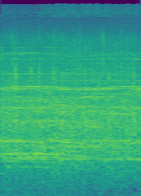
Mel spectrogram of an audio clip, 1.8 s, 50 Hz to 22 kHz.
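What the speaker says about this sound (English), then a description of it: "He should get a big round of applause here for the job he's done." Crowd applause at a 1996 NCAA regional final basketball game, a steady wash of clapping from a large arena audience filling the whole brief moment at even loudness.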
